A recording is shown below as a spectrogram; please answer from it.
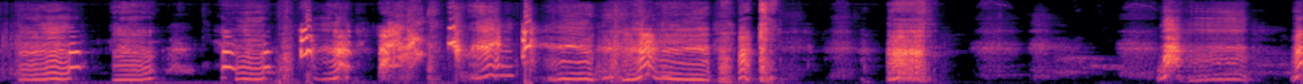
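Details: Angry Miniature Pinscher Faísca barks in rapid, high-pitched bursts, the sharp yips coming in clusters with brief silences and a few noisy thumps.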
